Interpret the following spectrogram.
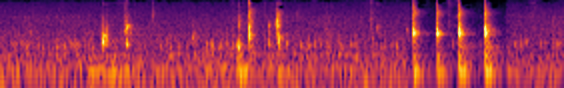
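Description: Light clicks and taps of a wooden spoon and rice cakes against a stainless-steel saucepan of broth: a few scattered ones, then a quick run of about five near the end.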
